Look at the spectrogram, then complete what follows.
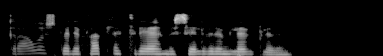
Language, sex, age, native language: Icelandic, female, 50-59, Icelandic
